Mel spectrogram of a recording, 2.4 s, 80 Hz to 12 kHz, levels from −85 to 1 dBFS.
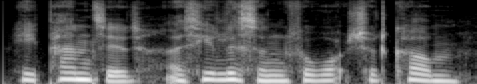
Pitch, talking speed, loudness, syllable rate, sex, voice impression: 190 Hz, 225 wpm, -15 LUFS, 5.5 syllables/s, female, feminine, very adult-like, slightly relaxed, slightly dark, muffled, slightly halting, calm, reassuring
